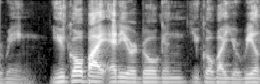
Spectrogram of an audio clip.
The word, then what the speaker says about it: Erdogan: So he's like, why don't you just pronounce it instead of like the ER, pronounce it air. So ErDogan, Eddy ErDogan.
